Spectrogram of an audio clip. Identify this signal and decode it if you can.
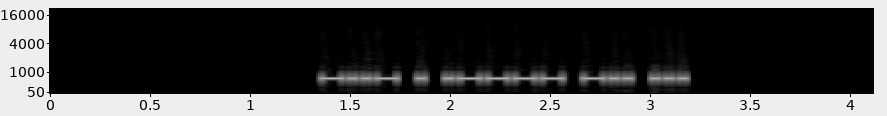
Morse code, heard as a keyed tone, about 36 wpm, 700 Hz. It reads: XE1DS
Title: DXCC-100 Call Signs - 5 Characters - 35wpm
